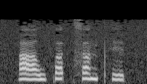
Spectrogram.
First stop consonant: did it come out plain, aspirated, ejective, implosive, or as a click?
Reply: plain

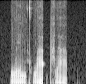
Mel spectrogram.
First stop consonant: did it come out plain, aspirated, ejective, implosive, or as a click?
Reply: aspirated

